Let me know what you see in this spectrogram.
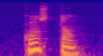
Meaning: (verb) present participle of conster; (adjective) constant
- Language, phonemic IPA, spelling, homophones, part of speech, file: French, /kɔ̃s.tɑ̃/, constant, constants, verb / adjective, Fr-constant.ogg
